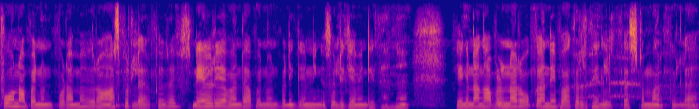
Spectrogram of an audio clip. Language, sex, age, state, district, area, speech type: Tamil, female, 30-45, Tamil Nadu, Tiruchirappalli, rural, spontaneous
